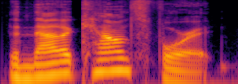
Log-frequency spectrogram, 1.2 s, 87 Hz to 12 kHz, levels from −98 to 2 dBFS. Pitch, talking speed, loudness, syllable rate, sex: 125 Hz, 250 wpm, -17 LUFS, 6.0 syllables/s, male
